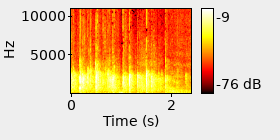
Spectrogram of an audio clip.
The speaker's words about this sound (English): They've been so great. Can we applaud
